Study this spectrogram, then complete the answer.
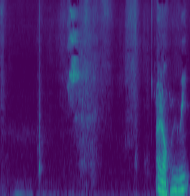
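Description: A page of a book is turned with a papery rustle.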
